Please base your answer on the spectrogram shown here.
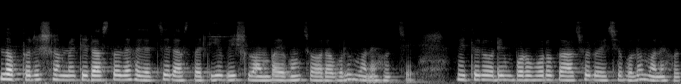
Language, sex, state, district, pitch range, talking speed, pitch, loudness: Bengali, female, Jharkhand, Sahebganj, 190-215 Hz, 200 wpm, 205 Hz, -19 LUFS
